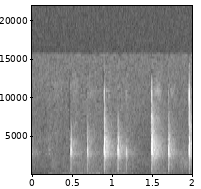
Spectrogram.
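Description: Near silence broken by a handful of faint, short taps of chalk against a blackboard as a few letters are written.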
